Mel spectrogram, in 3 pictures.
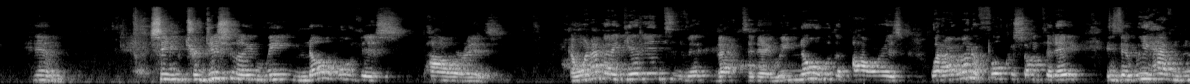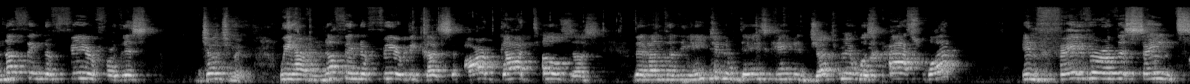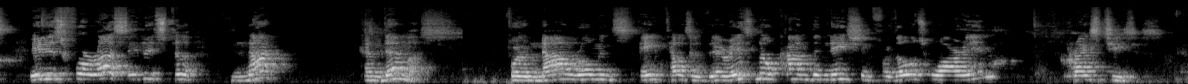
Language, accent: English, American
